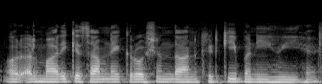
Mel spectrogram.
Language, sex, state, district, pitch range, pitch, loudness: Hindi, male, Delhi, New Delhi, 115-125 Hz, 125 Hz, -16 LUFS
